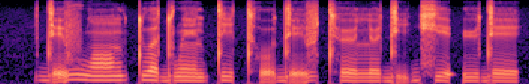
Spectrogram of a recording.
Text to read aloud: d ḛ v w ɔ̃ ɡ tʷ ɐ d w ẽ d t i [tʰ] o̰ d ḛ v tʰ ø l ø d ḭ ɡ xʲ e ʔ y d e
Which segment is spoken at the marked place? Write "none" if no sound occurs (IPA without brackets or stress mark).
tʰ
